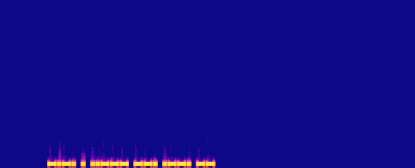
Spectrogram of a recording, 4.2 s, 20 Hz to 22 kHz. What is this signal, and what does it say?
Morse code, heard as a keyed tone, about 52 wpm, 700 Hz. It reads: CE2GPM
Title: DXCC-100 Call Signs - 6 Characters - Repeated 3x - 50wpm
